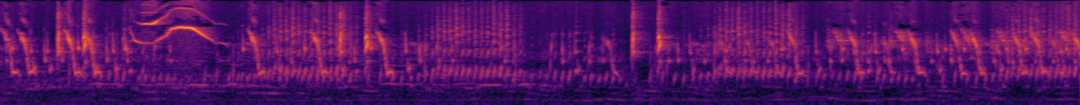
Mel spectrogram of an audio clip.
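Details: Java sparrow call used as a trapping lure: a single high, arching whistled note early, followed by rapid dry clicking chips and scattered sharp ticks.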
